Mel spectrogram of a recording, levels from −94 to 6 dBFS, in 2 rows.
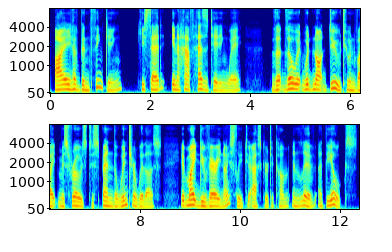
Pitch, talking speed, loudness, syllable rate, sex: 155 Hz, 205 wpm, -21 LUFS, 4.8 syllables/s, female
